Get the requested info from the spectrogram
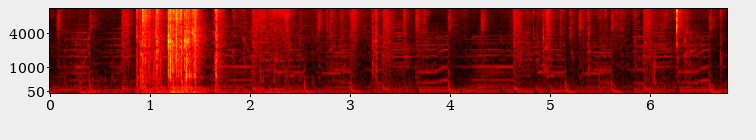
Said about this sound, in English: So I'm doing a February 2021 tarot reading, and how I'm doing this is just pulling three cards out after I shuffle them and ask the universe what Pisces should know.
